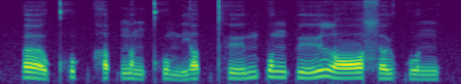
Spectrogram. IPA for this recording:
œː˨˩ kʷʰ ɐ˨ k̚ h ɐ˨ p̚ ŋ ɐ˨˩ ŋ kʷʰ ɐ˨˩ m j ɐ˨˥ p̚ t̪ʰ yː˨˥ m p ʊ˧ ŋ p yː˨˥ l ɔː˨˧ s ɵ˨˧ ɥ kʷ ɪ˨ ŋ

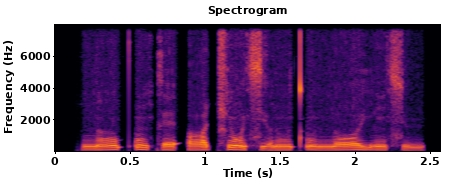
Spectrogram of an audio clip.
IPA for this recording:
n ɑ̃ pʼ õ k ɛ ʔ ɑ t͡ɕ ɔ̃ sʲ ɔ ɾ õ tʼ õ n ɔː j ẽ s ʉ

